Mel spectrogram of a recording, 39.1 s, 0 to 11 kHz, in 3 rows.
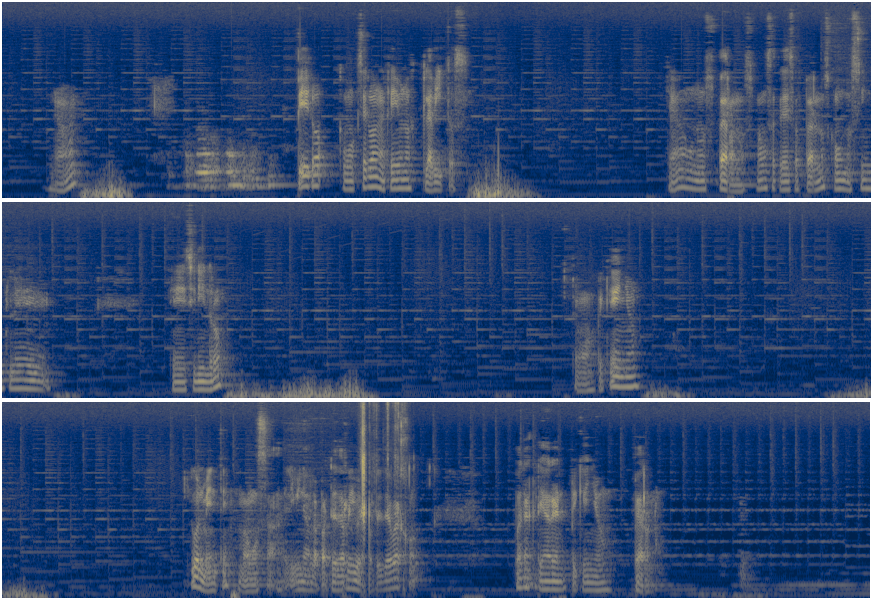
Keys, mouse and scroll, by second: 3.9 shift+a, 8.8-10.5 middle drag, 10.3 s, 12.0-13.9 drag, 13.9 middle click, 15.9 s, 21.2 middle click, 23.6 Tab, 24.6 middle click, 25.2-26.9 drag, 26.2 Delete, 29.3-30.9 drag, 30.3-32.1 right drag, 31.6 e, 32.9 s, 34.5-36.5 drag, 36.2 e, 36.8 s, 38.9-39.1 drag.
